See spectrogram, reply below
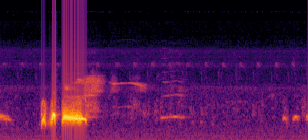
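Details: Spotted dove giving urging and calling coos, including the double coo known as hai hậu; two quick clipped notes lead into one long hoarse coo, then near silence with faint soft coos at the end.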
